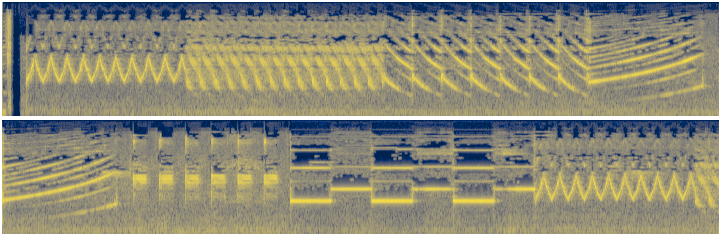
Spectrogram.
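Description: Electronic vehicle alarm siren cycling through its tone patterns: a fast warble, then repeated falling sweeps and two slow rising whoops, rapid beeping, a two-note hi-lo, and back to the warble near the end.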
